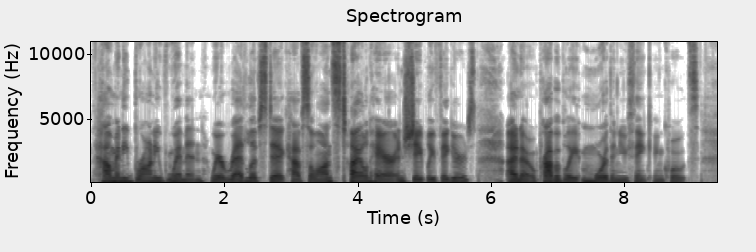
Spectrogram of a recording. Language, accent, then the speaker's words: English; the Southern States, United States; growing up in the Southern States, um, you know, which is prime, you know, predominantly Republican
